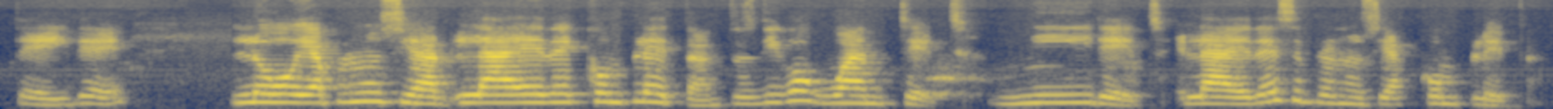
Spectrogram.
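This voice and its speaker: A young adult woman gives a recorded online English lesson. Her voice sits a little high, and she talks her students through each rule with frequent rhetorical check-ins. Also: a little mellow. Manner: explanatory, asks rhetorical checks like "¿listo?" and "¿sí?". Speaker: English teacher.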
